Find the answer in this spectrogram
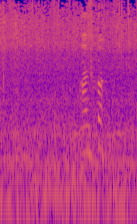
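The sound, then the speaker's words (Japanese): Heavy rain pours onto a car during a drive, a dense and steady hiss of raindrops that fills the whole clip. A brief voice sound rises over it near the end. “皆さんお聞きいただけますでしょうか、この雨粒の音、すげーよ。久しぶりにこんな大雨、”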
